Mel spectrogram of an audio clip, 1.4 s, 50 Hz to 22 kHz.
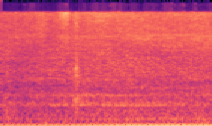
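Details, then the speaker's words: Volvo 740 rescued from scrap, running after fitting a newly sourced front half of the exhaust. Deep, even exhaust rumble with no ticking or puffing at joints, fumes exiting tailpipe; exhaust sealed, no leaks, normal running. "there's no leaks. I can hear it. And there's exhaust fumes coming out the end. So that's always a good sign."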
